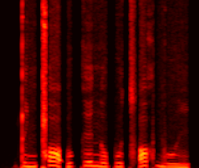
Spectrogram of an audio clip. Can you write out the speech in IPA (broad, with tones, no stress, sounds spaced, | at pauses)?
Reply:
ʈ i˨ ɲ ǁ ɒ˦˨ ʔ u˨ k e˦ n o˨ p u˨ t͡sʼ ɒ˦ x b u˨ i̯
